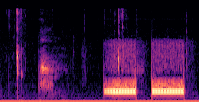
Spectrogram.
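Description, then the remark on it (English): A telephone number being dialed to call a man: a sharp click and a soft rustle, then two steady, evenly pitched electronic tones, each lasting under half a second with a short gap between. No one speaks. “Is there a reason why you're not calling him up? I'll call him.”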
